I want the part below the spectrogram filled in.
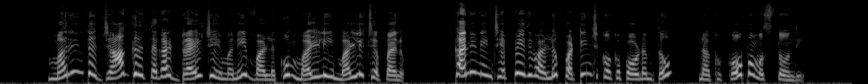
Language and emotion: Telugu, angry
